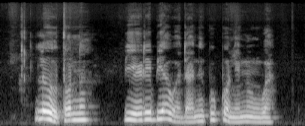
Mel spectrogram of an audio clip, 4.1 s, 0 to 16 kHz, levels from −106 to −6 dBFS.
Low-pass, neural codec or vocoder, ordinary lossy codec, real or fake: 14.4 kHz; none; none; real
